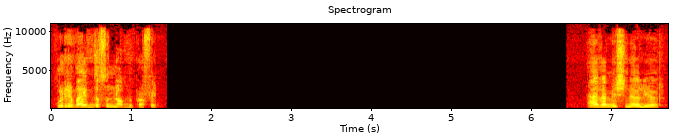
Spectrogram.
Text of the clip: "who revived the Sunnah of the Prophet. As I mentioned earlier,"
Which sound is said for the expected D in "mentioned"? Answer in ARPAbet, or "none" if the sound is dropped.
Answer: none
